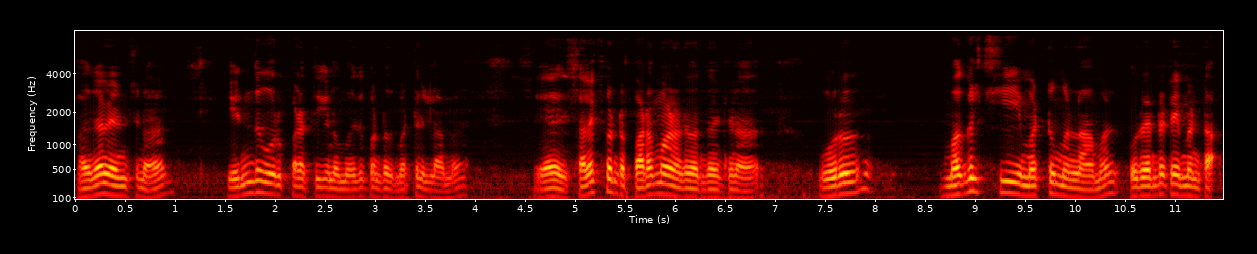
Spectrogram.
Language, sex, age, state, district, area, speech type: Tamil, male, 60+, Tamil Nadu, Dharmapuri, rural, spontaneous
